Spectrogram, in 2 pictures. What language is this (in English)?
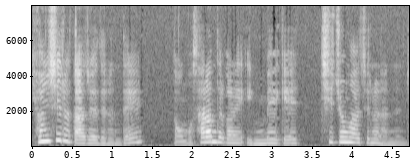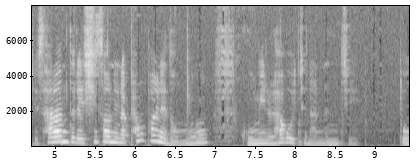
Korean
